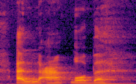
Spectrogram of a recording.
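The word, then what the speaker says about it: العقبة: Nah, kemudian di ayat yang masih di ayat yang 11 tadi ya, al-aqabah, kemudian di akhir tak marbutah kita waqafkan maka bunyi huruf ha, al-aqabah, bah seperti itu ya, ha sukun.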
